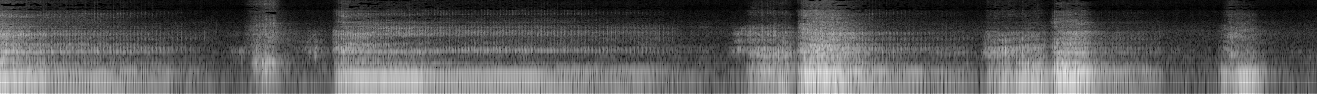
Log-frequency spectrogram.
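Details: Tiger growling loudly: low drawn-out rumbles broken by short sharp bursts, then a cluster of harsh roaring pulses, growing rougher toward the end.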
